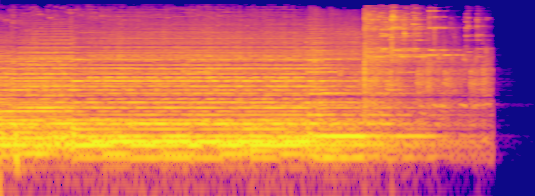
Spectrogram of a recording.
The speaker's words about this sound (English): But as we end every episode, we raise our glasses and we say, Zootuapa. Cheers.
